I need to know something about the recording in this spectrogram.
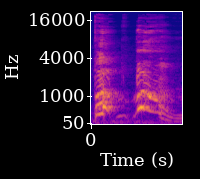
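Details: Male speaker with Tourette syndrome deliberately half-performing and disguising a vocal tic; suppressed vocal tic (Tourette syndrome)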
